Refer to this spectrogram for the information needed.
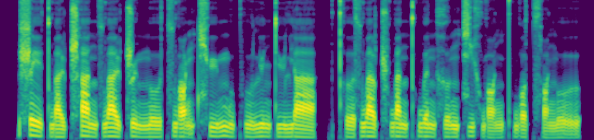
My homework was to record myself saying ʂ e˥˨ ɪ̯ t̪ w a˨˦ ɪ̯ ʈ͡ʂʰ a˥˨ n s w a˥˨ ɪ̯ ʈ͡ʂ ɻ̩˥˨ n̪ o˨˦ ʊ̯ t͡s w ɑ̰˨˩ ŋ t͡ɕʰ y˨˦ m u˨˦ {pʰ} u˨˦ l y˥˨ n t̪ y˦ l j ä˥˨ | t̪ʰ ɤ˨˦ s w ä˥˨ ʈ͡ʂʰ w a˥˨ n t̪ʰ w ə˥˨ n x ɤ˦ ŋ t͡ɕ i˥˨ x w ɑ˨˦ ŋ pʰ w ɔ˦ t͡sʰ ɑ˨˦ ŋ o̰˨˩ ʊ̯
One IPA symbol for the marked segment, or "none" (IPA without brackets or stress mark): pʰ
